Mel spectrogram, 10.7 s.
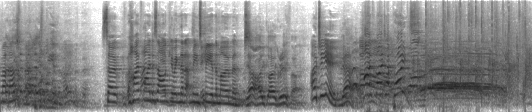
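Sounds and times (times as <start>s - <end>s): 
laughter: 0.0s - 1.8s
speech: 0.0s - 9.0s
audience cheering: 7.0s - 10.6s
audience applause: 8.1s - 10.6s.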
